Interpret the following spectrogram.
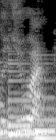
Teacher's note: Labialisasi, yaitu bunyi sertaan yang dihasilkan ketika bunyi utama diucapkan sehingga terdengar bunyi sertaan W pada bunyi utama. Misalnya, bunyi T pada kata tujuan terdengar seperti tu sehingga lafalannya tujuan.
